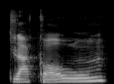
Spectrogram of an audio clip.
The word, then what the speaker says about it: Dlakoum: So you put that emphasis on the U. Dlakoum.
